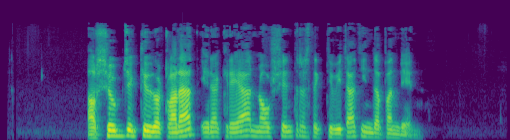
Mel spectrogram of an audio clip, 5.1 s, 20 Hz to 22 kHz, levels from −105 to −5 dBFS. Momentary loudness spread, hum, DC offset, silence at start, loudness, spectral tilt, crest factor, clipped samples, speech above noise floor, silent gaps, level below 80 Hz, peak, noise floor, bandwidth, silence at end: 12 LU; none; under 0.1%; 0.9 s; -20 LUFS; -6 dB/octave; 22 dB; under 0.1%; 62 dB; none; -64 dBFS; 0 dBFS; -82 dBFS; 11 kHz; 0.95 s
